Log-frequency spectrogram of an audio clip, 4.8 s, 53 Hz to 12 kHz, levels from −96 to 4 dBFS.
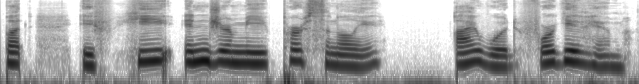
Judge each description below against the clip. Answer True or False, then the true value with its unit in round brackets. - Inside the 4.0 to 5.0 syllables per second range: True (4.6 syllables/s)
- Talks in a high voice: True (200 Hz)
